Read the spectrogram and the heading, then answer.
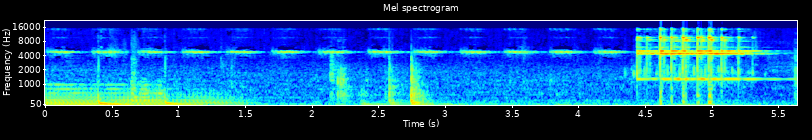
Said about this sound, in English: Crickets are cricketing. Because nobody's listening, so that's like the cricket sounds.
